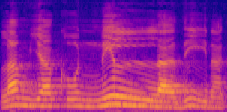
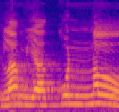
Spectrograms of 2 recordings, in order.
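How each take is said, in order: First: An i vowel is added after the final n. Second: The final n joins the next word without a vowel. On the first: The speaker calls it right. "Maka harokat kasroh" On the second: The speaker calls it wrong. "Kan tidak mungkin lam yakunnal"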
